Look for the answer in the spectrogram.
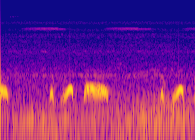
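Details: Spotted dove (tekukur), a young decoy bird in training on the ground, with a fierce wild spotted dove met at the site; mellow cooing phrases of two or three short notes, each ending in a longer drawn coo, over rural background noise.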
